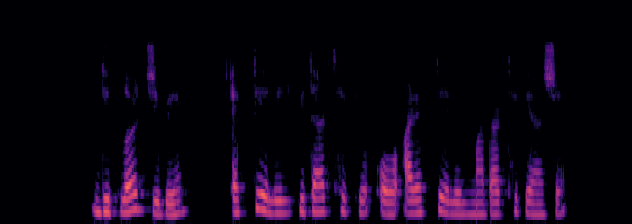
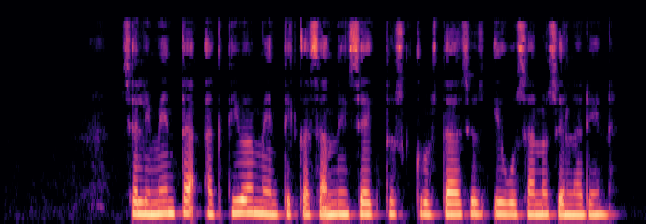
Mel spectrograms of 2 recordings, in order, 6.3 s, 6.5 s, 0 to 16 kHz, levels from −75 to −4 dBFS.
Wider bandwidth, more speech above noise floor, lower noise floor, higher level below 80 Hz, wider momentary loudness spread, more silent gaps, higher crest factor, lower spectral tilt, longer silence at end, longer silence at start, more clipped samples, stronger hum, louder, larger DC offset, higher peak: second, 8 kHz vs 11.5 kHz; first, over 52 dB vs 47 dB; first, under -90 dBFS vs -63 dBFS; second, -82 dBFS vs -54 dBFS; about the same, 10 LU vs 8 LU; neither; about the same, 18 dB vs 16 dB; about the same, -5.5 dB/octave vs -6.5 dB/octave; first, 0.7 s vs 0.35 s; second, 0.9 s vs 1.25 s; neither; neither; second, -39 LUFS vs -17 LUFS; neither; second, -20 dBFS vs -2 dBFS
